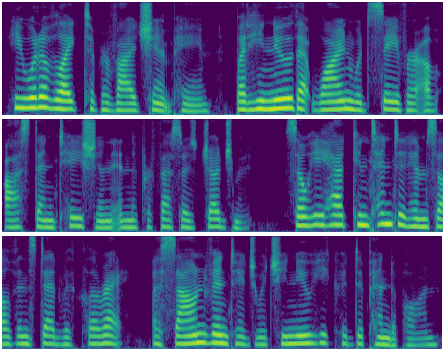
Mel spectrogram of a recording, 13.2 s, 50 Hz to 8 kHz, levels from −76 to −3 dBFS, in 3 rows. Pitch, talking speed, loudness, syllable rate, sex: 200 Hz, 170 wpm, -19 LUFS, 4.8 syllables/s, female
